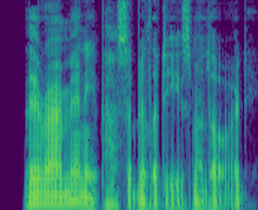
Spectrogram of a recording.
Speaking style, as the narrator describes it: he said testily

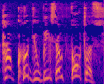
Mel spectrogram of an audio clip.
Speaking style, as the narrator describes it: shouted Ridcully

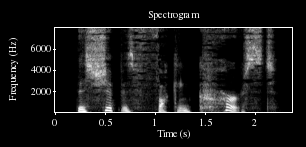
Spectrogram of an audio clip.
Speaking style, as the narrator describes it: I mutter to myself

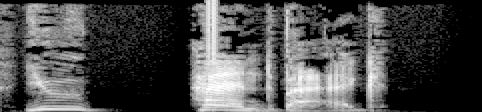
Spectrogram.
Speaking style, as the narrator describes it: growled

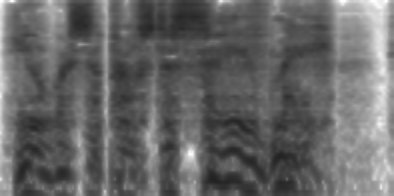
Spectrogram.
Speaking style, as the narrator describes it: hissed

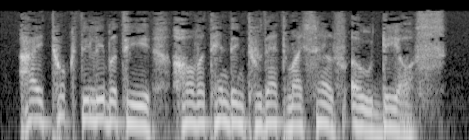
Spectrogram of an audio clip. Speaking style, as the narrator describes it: he purred

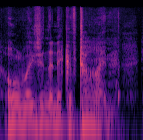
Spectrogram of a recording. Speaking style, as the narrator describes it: he muttered

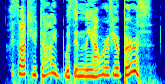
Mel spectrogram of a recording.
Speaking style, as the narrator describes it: she said feebly

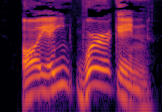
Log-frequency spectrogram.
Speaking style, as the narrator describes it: shouted Coffin Henry

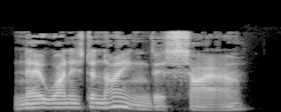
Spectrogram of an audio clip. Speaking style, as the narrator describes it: his voice, which said calmly

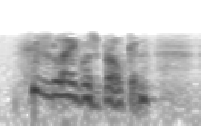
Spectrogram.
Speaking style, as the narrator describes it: Sansa replied eagerly

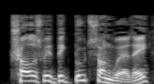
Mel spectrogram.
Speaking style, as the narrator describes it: said Glenda, her voice all vinegar

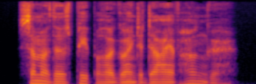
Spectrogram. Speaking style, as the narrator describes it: Min said sadly

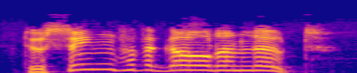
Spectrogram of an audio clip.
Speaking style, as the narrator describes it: cried

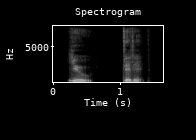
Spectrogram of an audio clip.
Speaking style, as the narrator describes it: sobbed Winston

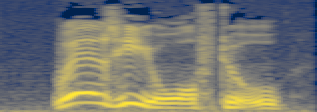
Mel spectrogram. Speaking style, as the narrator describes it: boomed Lady Ramkin

